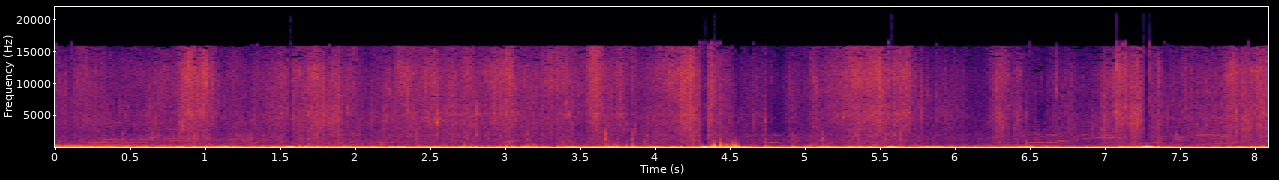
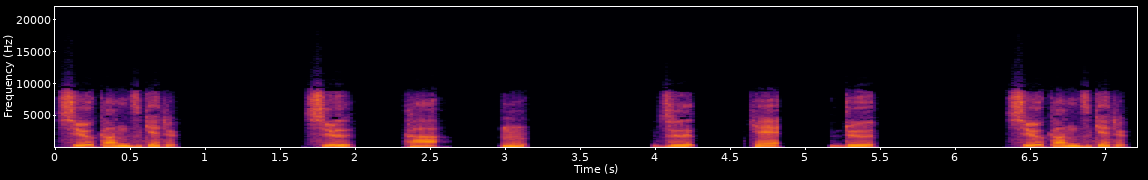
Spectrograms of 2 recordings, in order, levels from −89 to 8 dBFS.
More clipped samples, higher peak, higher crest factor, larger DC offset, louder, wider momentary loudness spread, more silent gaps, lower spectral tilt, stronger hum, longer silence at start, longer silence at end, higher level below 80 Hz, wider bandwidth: first, 0.6% vs under 0.1%; about the same, 0 dBFS vs -2 dBFS; second, 12 dB vs 18 dB; neither; second, -22 LUFS vs -19 LUFS; second, 11 LU vs 14 LU; second, none vs 0.88-1.62 s, 2.03-2.28 s, 2.66-2.93 s, 3.18-3.93 s, 4.30-4.56 s, 4.88-5.11 s, 5.50-6.29 s; about the same, -4 dB/octave vs -5 dB/octave; neither; about the same, 0 s vs 0 s; about the same, 0 s vs 0.1 s; first, -16 dBFS vs -56 dBFS; first, 16.5 kHz vs 9.6 kHz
